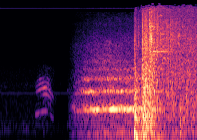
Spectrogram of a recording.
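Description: Tires screech in a loud, sustained skid, then a sudden crash of impact and shattering glass, with crunching debris trailing off afterward. No one speaks.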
